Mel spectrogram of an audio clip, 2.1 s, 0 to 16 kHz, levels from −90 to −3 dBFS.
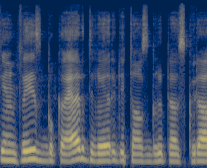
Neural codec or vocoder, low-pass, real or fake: codec, 32 kHz, 1.9 kbps, SNAC; 14.4 kHz; fake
